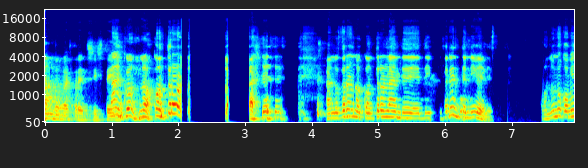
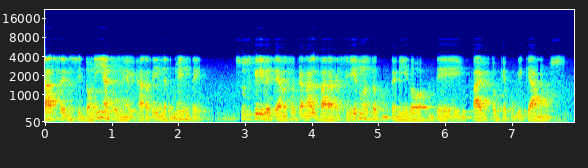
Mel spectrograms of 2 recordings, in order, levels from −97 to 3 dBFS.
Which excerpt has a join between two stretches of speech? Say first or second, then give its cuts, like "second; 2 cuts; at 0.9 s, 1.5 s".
first; 1 cut; at 6.8 s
